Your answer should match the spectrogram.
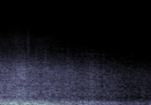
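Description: The tail of an explosion sound effect in a logo intro: a deep rumbling boom fading steadily away over about two seconds.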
